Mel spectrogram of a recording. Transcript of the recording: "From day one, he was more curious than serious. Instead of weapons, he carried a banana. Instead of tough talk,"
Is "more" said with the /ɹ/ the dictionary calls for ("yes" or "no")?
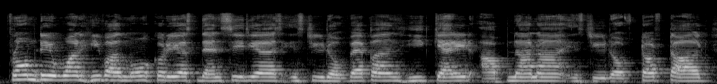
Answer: yes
